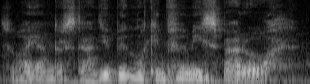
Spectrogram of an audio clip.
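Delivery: familiar, soft and husky tone, quick pace. Narrator voicing Uncle Leon speaking to Sparrow, soft husky Uncle Leon voice. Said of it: "in a familiar, soft and husky voice".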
